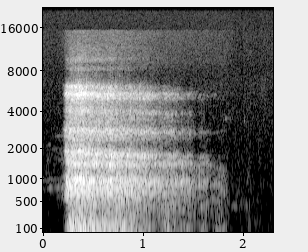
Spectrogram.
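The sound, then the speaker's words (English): One deep breath out follows an inhale through the nose. The airy exhale lasts about one and a half seconds, starts full and soft, then tapers away to silence. “Take a deep breath in through the nose. Breathe out.”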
